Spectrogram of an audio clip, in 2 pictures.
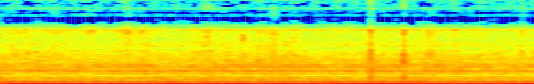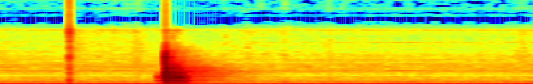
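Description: Steady low electrical hum, with a faint tick and then a single sharp knock of a hard object on the wooden workbench a little after the middle, with a short ringing tail.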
